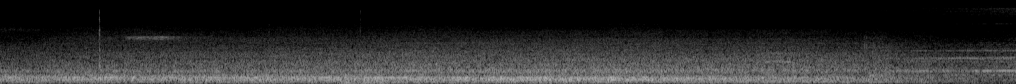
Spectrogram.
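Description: Passenger train running through the station, a continuous rumble with a steady drone. It is loudest around the middle and eases off near the end, where a new steady whine begins.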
